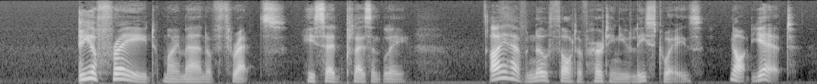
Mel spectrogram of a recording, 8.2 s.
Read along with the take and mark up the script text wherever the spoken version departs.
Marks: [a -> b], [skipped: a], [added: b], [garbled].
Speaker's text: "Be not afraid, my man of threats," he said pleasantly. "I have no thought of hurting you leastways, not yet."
"Be [skipped: not] afraid, my man of threats," he said pleasantly. "I have no thought of hurting you leastways, not yet."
